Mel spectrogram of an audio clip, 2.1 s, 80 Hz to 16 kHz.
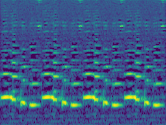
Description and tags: Looped elements from raw recording of doodling on a violin with a noisy laptop and cool edit 96. Descending quadruplets.
descending, loop, noisy, quadruplet, violin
